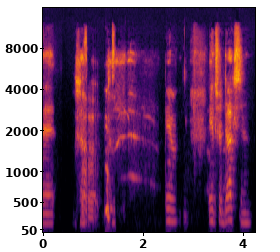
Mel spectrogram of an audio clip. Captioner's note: laughs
